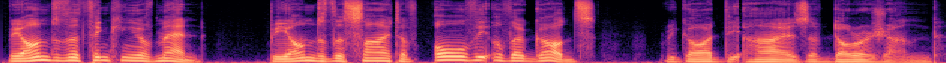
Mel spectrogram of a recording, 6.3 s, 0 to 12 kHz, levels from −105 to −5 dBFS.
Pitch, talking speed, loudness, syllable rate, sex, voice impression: 120 Hz, 170 wpm, -20 LUFS, 4.4 syllables/s, male, masculine, adult-like, slightly cool, slightly refreshing, sincere, slightly elegant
